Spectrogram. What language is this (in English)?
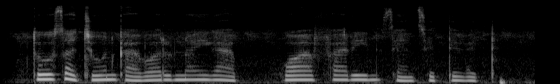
Kalenjin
